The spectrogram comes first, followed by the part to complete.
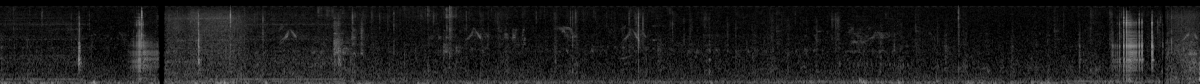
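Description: Horses moving about in a dirt corral: scattered soft hoof steps and shuffles, with a few short noisy bursts, the loudest about a second before the end.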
